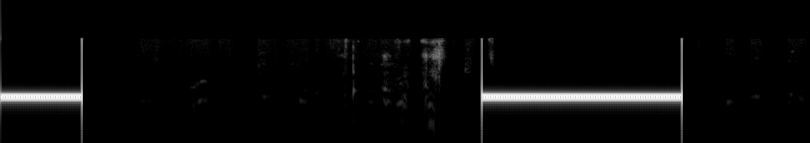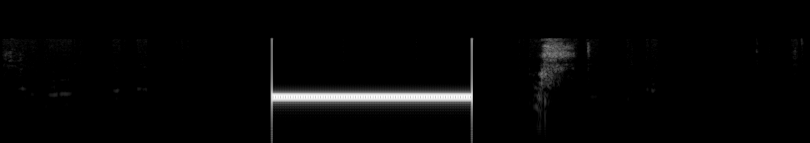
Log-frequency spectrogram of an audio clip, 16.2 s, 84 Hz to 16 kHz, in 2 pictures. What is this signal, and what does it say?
Ringback tone (North America), 440 + 480 Hz.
